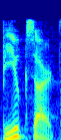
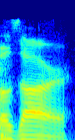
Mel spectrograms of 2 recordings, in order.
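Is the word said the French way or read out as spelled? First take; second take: as spelled; French way. First: The word is sounded out as it is spelled. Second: The word is said the French way. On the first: The speaker calls it wrong. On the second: The speaker calls it right.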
